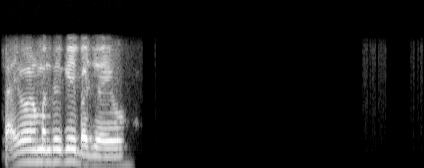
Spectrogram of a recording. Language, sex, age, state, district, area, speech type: Gujarati, male, 30-45, Gujarat, Valsad, urban, conversation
